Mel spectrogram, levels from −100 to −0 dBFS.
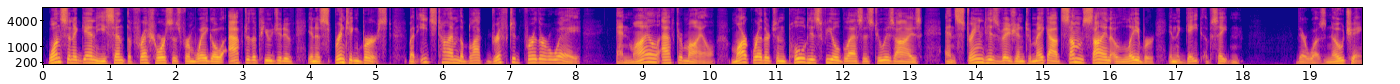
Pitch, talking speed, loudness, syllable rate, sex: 130 Hz, 175 wpm, -21 LUFS, 4.7 syllables/s, male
